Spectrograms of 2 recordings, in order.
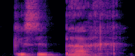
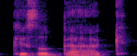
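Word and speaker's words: Kiesselbach: And in German you can pronounce it Kesselbach area, but in English it is Kesselbach area or Little's area, in which there are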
